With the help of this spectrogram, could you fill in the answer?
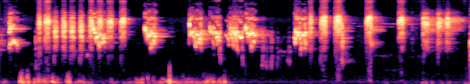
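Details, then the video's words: Australian birds in a busy chorus of rapid high chirps, buzzy trills and squeaky notes packed closely together, with low rumbling noise under the first half. "Australian beautiful birds sounds"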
